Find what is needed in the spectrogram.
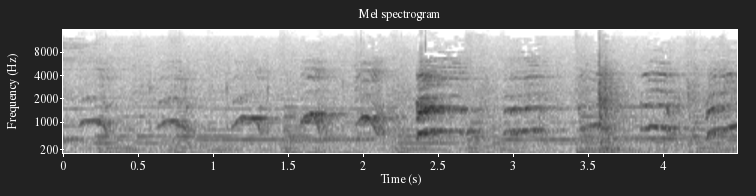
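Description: Background music with a steady beat, over puppies whining in short rising-and-falling cries, about two a second.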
